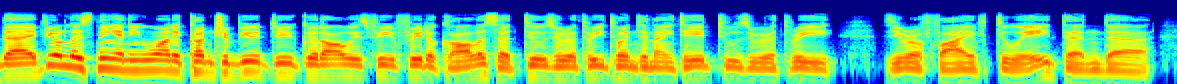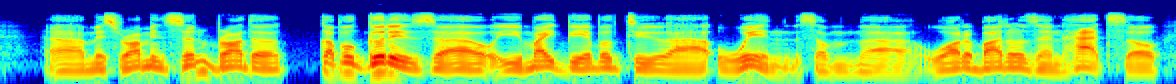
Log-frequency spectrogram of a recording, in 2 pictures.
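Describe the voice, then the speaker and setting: A man's voice: on the low side, dry recording. A man with a Belizean accent hosting a radio show in a casual, conversational style. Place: radio studio. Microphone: studio microphone.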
